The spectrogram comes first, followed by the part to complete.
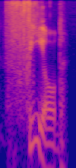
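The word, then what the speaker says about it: Feeld: date a third person it's called field right said it right I know it looks like fled to me f-e-e-l-d so anyway someone here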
